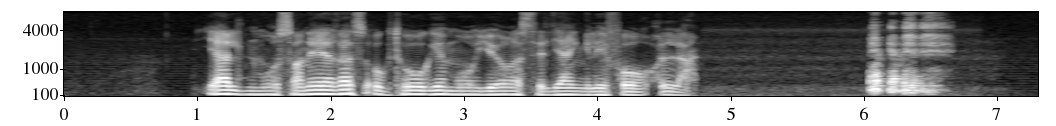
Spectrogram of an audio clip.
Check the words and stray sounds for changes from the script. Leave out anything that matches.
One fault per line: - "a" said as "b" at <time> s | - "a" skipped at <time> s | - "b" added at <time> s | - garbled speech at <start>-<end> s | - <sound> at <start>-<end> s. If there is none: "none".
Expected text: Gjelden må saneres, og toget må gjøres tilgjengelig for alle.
- throat clearing at 6.0-6.7 s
